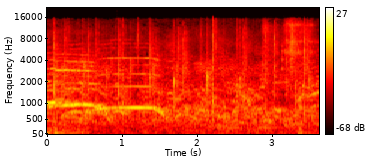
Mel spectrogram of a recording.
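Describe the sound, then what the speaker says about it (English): Audience applause and cheering at a rock show by a school music program's senior students, a long whistle or shout rising early, then scattered claps and whoops trailing off at moderate volume. "One more round of applause for Andrew Shank."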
